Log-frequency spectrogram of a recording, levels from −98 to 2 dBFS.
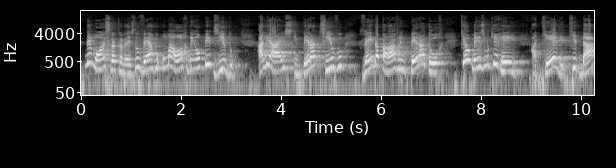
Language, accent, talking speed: Portuguese, Brazilian, 135 wpm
